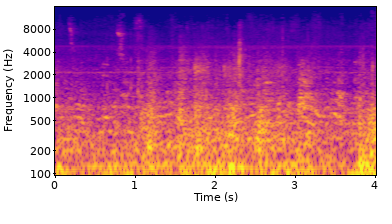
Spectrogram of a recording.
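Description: Inside an Iyo Railway Takahama Line electric train running just after departure: a steady low rumble with a few sharp clicks from the wheels and track. The train is crossing the 750 V to 600 V voltage-change section at this moment.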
